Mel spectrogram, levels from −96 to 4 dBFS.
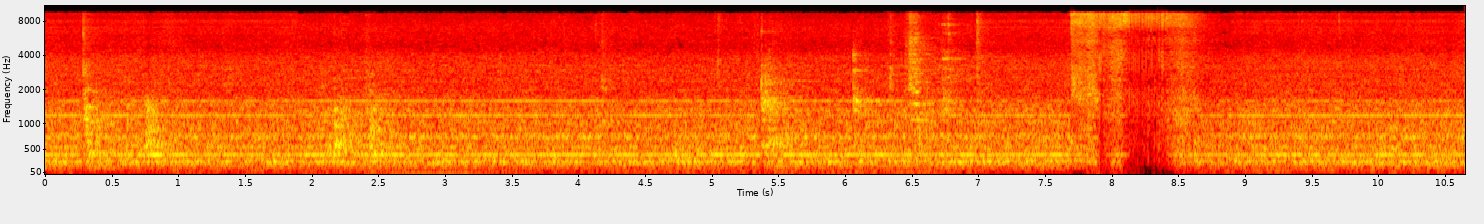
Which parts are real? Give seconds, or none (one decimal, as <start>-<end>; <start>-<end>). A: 1.9-7.0; 7.8-8.9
